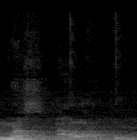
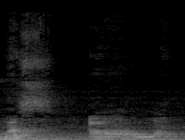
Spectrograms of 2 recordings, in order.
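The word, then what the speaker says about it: مسألة: Nah, wahadhil mas'alatu. Bacanya bener mas'alah. Dalam bahasa Indonesia masalah.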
